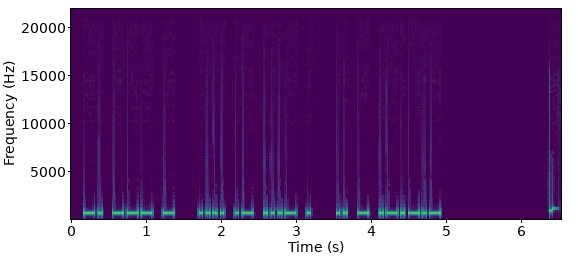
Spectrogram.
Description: Morse code, heard as a keyed tone, about 25 wpm, 700 Hz. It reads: NOT HAVE IT.
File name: practice / 25wpm / Sentences with 3-Word Phrases - 25wpm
